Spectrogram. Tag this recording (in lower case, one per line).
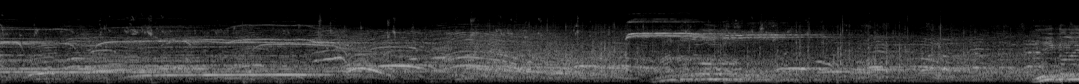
speech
